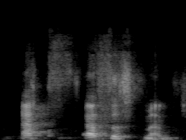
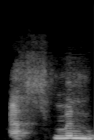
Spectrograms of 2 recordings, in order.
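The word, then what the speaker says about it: assessment: অ্যাসেসমেন্ট, ওকে, এটাকে আপনি অ্যাসমেন্ট বলেন, ভুল প্রোনাউন্সিয়েশন, স্কোর পাবেন না। আপনাকে অ্যাসেসমেন্টকে অ্যাসেসমেন্টই বলতে হবে, স্পোকেনকে আপনি স্পোকেনই বলতে হবে।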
